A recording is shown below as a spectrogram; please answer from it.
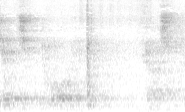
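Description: A man speaking, with one sharp knock about halfway through.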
